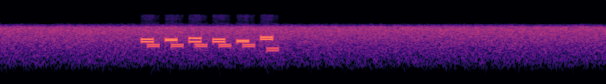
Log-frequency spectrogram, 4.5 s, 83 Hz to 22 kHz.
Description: Multi-frequency trunk signalling (R2, with the far end's replies), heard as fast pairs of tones, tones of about 90 ms, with phone line noise. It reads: 234219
